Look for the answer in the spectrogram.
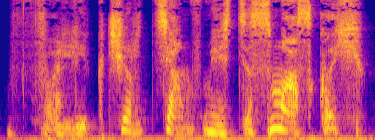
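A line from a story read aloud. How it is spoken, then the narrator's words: Growling. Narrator (Russian): прорычала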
